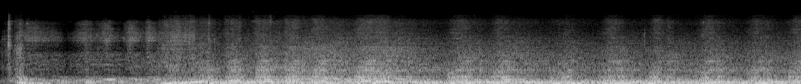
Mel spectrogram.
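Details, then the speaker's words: 1965 Mustang after four months of winter storage, air filter off: catches after a brief crank and settles into a steady but fast idle. Idles higher than normal. "Oh she's idled up a little high"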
